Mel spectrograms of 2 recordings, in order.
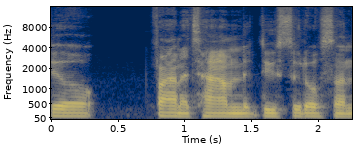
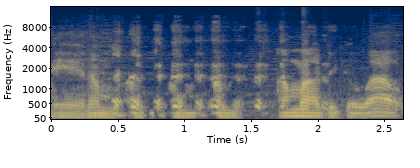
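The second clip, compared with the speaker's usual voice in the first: drowsy, sleepy voice, stumbling and tripping over words. Imitating a departing guest's voice: imitating Vanta's sleepy voice. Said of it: "Vanta got that "I'm sleepy" voice".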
